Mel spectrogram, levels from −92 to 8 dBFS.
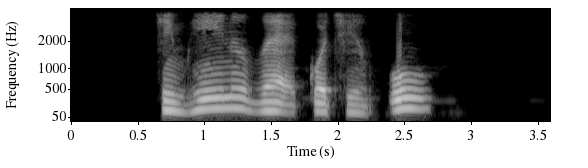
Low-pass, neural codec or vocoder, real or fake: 3.6 kHz; none; real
